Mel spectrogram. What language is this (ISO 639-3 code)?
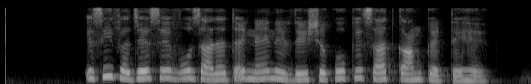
hin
